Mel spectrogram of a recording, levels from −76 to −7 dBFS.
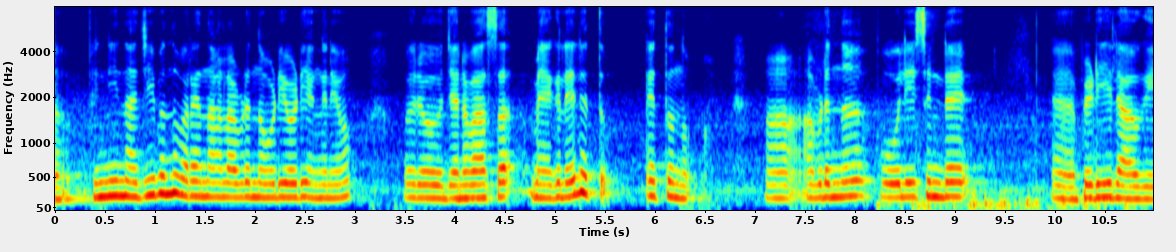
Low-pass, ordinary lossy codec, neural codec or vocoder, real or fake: none; none; none; real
